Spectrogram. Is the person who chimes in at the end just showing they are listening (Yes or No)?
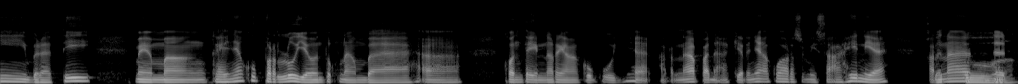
Yes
